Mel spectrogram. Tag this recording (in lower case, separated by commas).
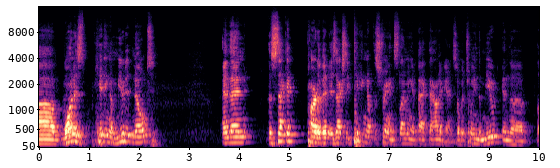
speech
